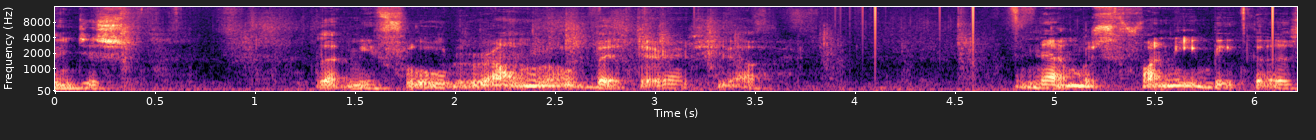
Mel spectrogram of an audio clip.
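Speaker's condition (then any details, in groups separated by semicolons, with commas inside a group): Traumatic brain injury; military war injury; over 50 years since injury, memory issues; struggles to tell story, hard to tie together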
